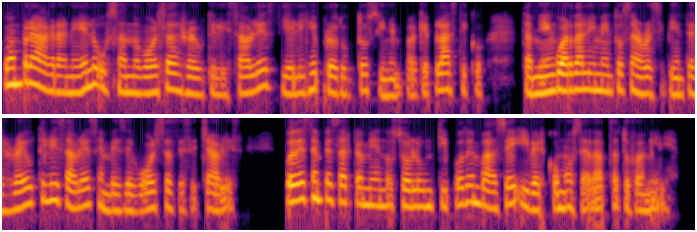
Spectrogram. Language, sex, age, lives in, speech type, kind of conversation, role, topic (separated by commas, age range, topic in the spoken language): Spanish, female, 25-29, United States, read, expert-assistant, expert, ¿Qué acciones prácticas podemos tomar en casa para reducir el impacto del cambio climático y prevenir problemas futuros?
